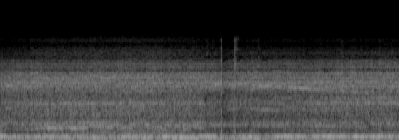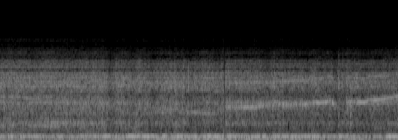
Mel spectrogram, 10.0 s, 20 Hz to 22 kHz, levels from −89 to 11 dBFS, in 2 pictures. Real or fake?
real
